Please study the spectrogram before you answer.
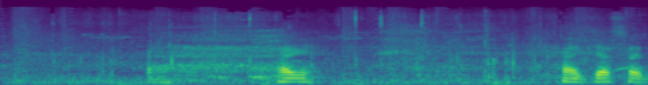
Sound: sigh

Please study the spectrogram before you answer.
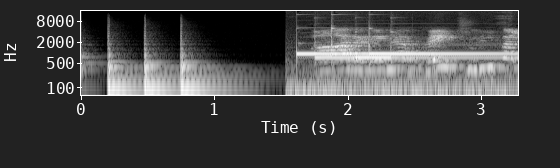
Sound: bell rings

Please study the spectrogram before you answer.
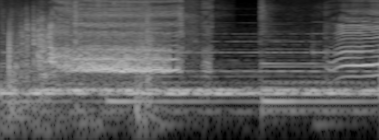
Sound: sobbing

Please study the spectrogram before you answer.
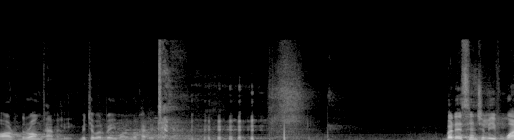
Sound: laughter

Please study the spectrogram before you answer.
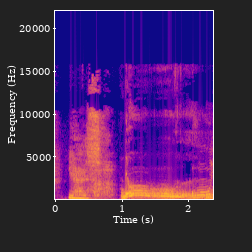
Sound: howling

